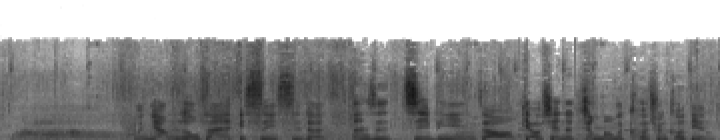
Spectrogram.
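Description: Fairly slow speech from a woman, clear music playing behind her. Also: ordinary pitch variation. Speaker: food vlogger. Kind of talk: casual vlog chat. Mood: playful, teasing. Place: cafe.

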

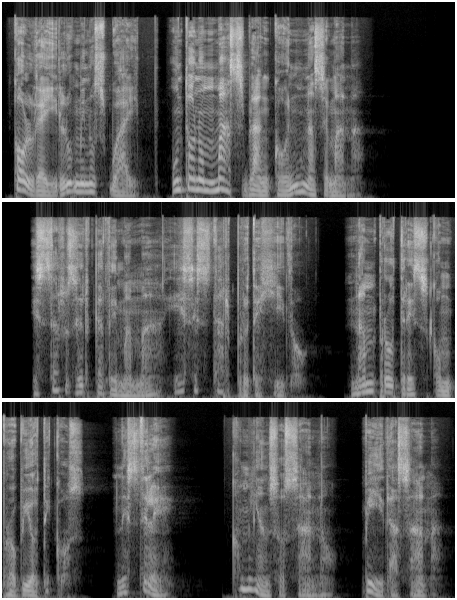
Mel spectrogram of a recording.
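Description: This man has a dark, mellow, somewhat breathy voice at a fairly low pitch, swinging very widely in pitch. He talks at a very slow pace on a very clean recording with a silent background. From Chile. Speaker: voice actor. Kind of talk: TV commercial read.

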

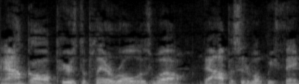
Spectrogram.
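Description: A man is talking here. His pace is very fast. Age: 50s. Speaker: chiropractic health doctor. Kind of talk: live stream Q&A. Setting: phone livestream. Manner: casual. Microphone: phone near.

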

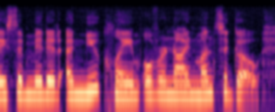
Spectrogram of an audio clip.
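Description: Her voice sits fairly high in pitch. This woman talks at a moderate pace. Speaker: TV show host. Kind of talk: TV interview and scripted narration. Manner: formal.

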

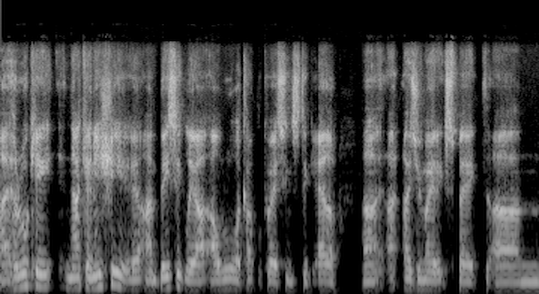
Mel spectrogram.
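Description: The background is quiet as a man speaks. He moves at a fairly quick pace with ordinary pitch variation. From Scotland. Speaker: webinar moderator. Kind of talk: panel discussion moderation. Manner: halting. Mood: calm, thoughtful. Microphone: video call.

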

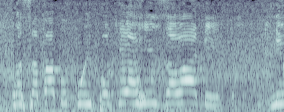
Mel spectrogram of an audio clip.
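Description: Against crowd noise in the background, a man talks at a moderate pace. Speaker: street preacher. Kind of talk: sermon. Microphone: camera far.

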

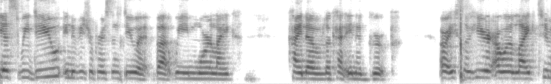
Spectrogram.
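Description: A woman's bright, sharp tone at a moderate pace against a quiet background. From China, Jiangxi province. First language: Mandarin Chinese. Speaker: university English lecturer. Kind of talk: lecture. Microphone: webcam.

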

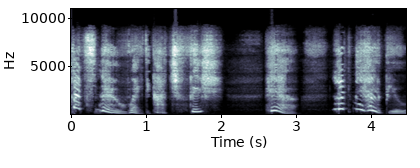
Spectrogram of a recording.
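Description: Someone puts on a character voice, pitched high and delivered at a very slow pace.

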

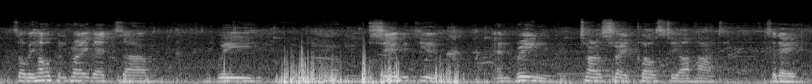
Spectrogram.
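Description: A man speaks at a fairly slow pace. Loud background noise runs throughout. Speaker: choir spokesperson. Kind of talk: formal stage introduction. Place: stage.

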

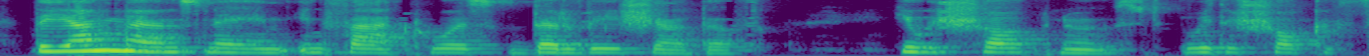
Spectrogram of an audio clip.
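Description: Plain reading aloud with ordinary pitch variation is heard over a quiet background.

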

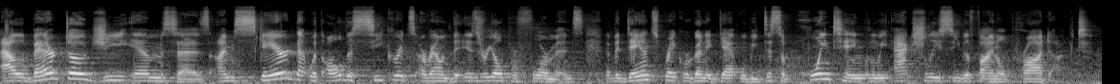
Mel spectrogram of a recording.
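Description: A man talking with hardly any pauses over music in the background. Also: moderate pace. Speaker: livestream host. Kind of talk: casual chat. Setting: indoor venue livestream. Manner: excitable. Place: shop. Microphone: phone near.

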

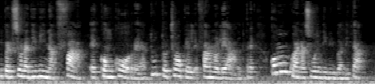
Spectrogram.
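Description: Fairly quick speech from a woman with a fairly high pitch, over noticeable background noise. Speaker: religious teacher. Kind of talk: religious teaching. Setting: group gathering. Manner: halting.

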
